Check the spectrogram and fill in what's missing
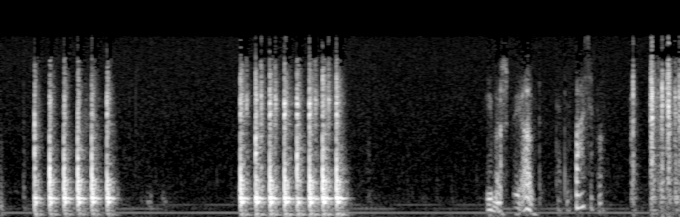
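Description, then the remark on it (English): Two bursts of quick, firm knocking on a locked studio door, about six raps each, then a pause and a few short rattling clunks as the door handle is tried, over a steady low hum. “Locked.”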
